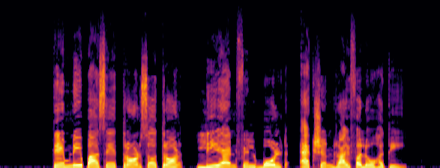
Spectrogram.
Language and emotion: Gujarati, neutral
